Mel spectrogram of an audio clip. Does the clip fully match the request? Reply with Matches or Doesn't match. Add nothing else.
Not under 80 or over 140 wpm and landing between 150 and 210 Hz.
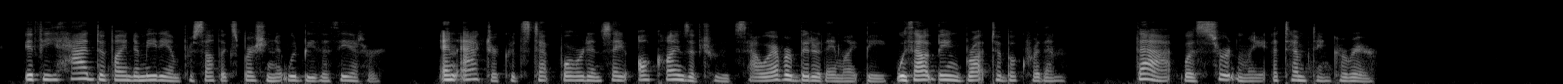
Doesn't match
